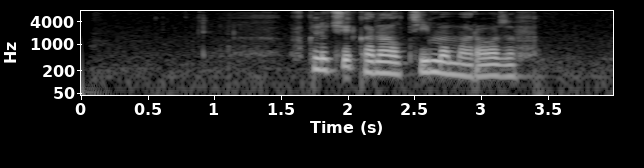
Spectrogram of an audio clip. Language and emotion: Russian, neutral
